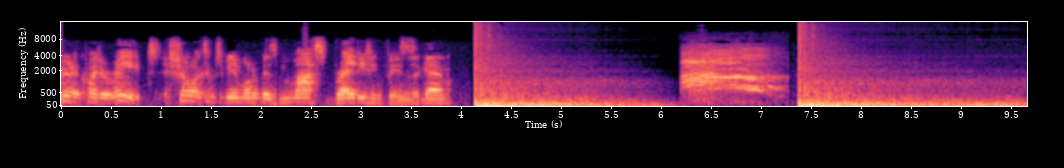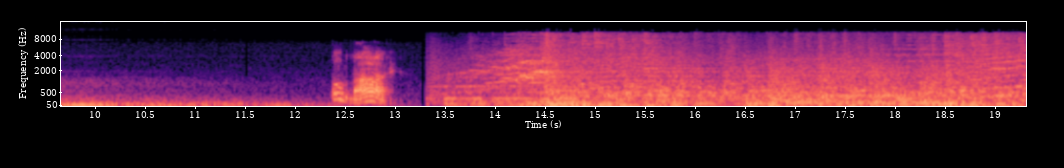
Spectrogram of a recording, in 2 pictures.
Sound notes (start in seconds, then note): 3.7 bang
